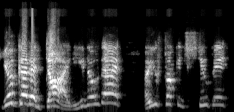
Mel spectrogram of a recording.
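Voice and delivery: high-pitched scolding, loud at the start; retold angry berating. Officer berating him for catching thieves, angry warning. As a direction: hammer the warning home, exasperated.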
